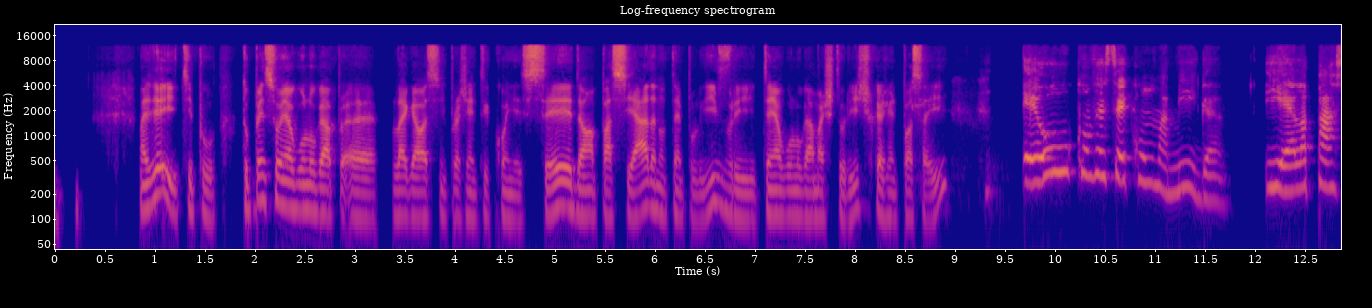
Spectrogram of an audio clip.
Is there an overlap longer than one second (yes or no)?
no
